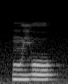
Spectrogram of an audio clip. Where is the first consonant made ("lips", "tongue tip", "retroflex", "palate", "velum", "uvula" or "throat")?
palate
